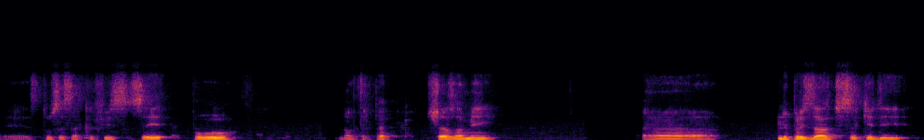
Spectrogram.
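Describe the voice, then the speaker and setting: A man, hoarse from a cold, talking in a slow, halting way with many fillers as a livestream host. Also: sits low, mellow, lo-fi sound. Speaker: online channel host. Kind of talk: casual livestream commentary.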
